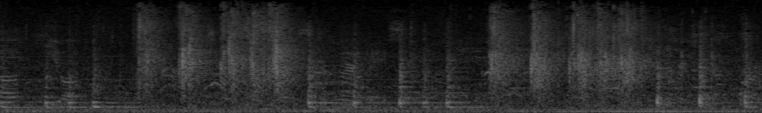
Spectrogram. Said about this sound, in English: Clapping coming from the Mets dugout.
